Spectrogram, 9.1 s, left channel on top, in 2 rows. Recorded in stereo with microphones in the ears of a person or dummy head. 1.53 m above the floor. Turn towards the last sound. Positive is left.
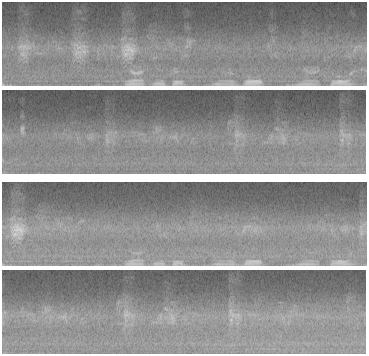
turn(degrees=65)  # may be behind; listen again after turning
